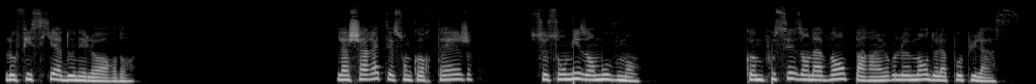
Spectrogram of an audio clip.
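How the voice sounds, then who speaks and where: A woman reading a classic novel aloud in calm, even first-person narration. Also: medium pitch, unhurried, pauses often, no room sound, clean studio sound.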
